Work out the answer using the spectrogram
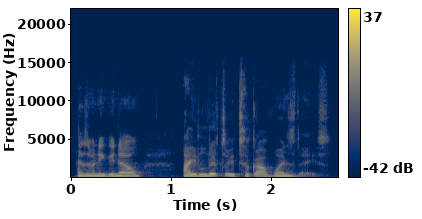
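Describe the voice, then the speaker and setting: A woman's voice: mid-range voice, level tone, fast. A woman in her sixties hosting a podcast, speaking earnestly to listeners as her friends and repeating key phrases in a motivational monologue. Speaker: podcast host.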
